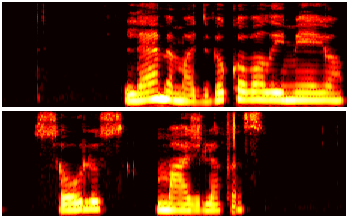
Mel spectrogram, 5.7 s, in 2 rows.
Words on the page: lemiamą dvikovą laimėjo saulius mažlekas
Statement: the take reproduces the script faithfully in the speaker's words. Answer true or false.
true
